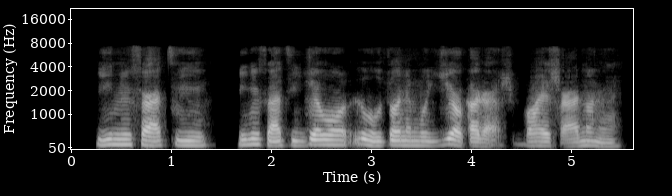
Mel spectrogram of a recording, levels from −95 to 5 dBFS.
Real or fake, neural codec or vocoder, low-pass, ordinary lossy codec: fake; codec, 24 kHz, 1 kbps, SNAC; 7.2 kHz; AAC, 32 kbps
